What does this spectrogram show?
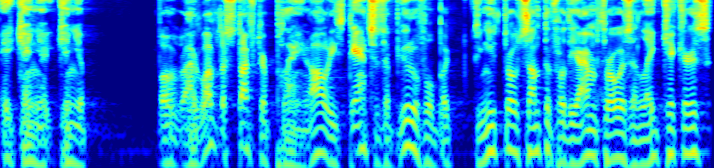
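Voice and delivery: gruff, rough-edged speaking voice. Retelling a guy coming up to the booth asking for songs, in Ron Pellini's gruff voice. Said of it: "he had this gruff voice".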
